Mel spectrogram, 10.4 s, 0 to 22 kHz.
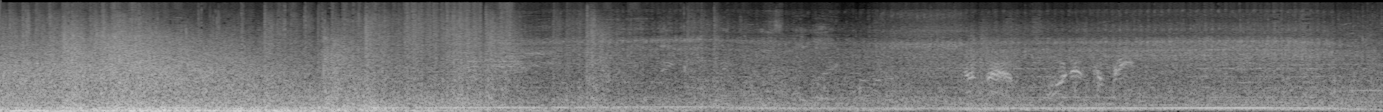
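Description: Artillery barrage in Company of Heroes 2: dense, rumbling blasts pile up early and then fade into a lingering battlefield drone, with a low engine-like hum running throughout and a commentator talking over it.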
